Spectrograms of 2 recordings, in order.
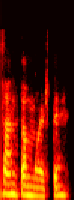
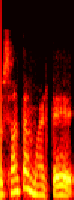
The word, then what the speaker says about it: Santa Muerte: Santa Muerte. I love the way you say it. Yep. It's Santa Muerte.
